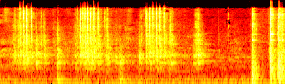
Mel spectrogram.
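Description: Exhaust clamp being loosened on a Harley Davidson FLD, several loud bursts of ratchet-wrench clicking in quick strokes with short pauses, very close.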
